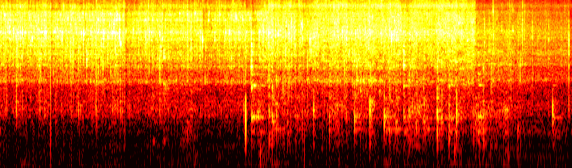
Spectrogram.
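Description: Onions and chana dal frying in a pan. An intense, unbroken hiss and sizzle runs throughout, with occasional stirring clatter close by.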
